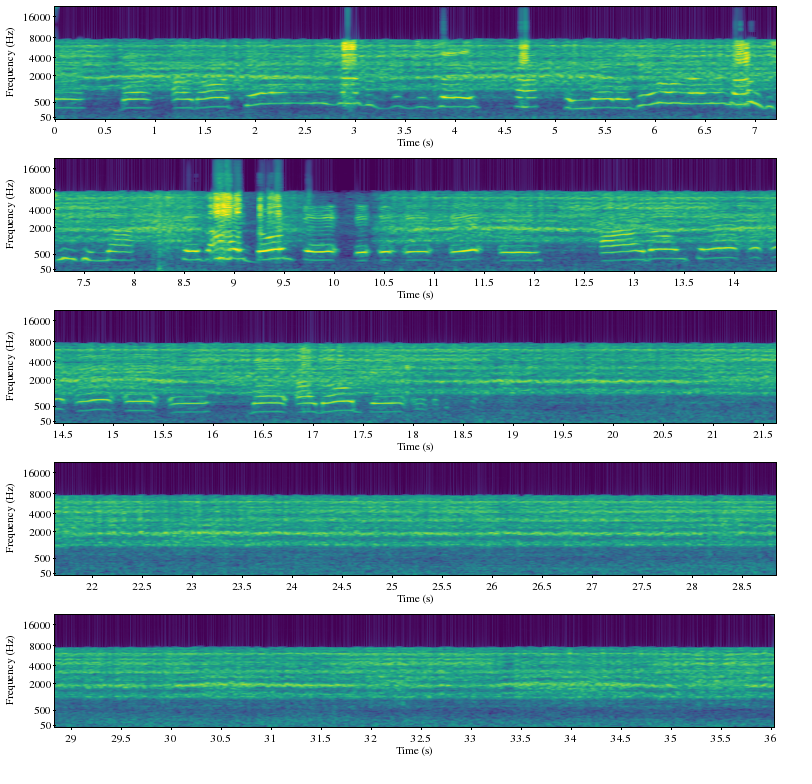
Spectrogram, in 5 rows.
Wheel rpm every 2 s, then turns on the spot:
160, 160, 160, 160, 70, 100, 160, 160, 160, 160, 160, 160, 160, 160, 160, 160, 160, 160.
none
